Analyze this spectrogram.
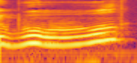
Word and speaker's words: wool: a completely different sound we don't say wool like fool we say wool like full so this is where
